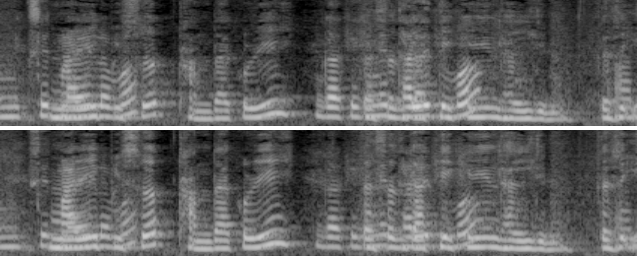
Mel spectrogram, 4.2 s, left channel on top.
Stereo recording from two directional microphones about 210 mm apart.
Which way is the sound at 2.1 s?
20° left (ahead or behind).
